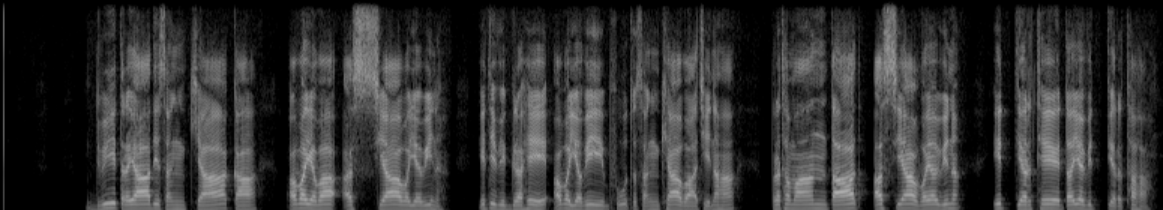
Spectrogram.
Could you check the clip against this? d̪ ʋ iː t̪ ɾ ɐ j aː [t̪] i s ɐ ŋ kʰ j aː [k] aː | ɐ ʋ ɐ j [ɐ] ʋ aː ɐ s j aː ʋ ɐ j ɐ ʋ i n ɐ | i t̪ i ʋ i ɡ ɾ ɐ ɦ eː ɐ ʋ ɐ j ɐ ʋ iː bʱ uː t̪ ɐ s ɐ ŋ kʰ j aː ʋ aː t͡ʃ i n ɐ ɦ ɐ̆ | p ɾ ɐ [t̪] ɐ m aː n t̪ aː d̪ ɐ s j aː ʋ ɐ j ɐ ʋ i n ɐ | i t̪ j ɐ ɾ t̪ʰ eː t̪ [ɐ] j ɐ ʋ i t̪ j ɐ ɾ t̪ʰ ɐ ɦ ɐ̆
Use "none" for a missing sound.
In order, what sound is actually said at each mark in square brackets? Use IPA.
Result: d̪, k, ɐ, t̪ʰ, ɐ

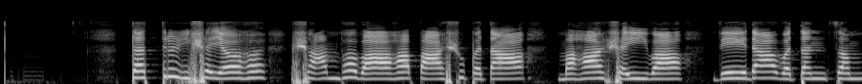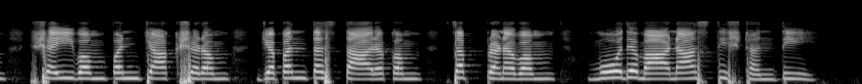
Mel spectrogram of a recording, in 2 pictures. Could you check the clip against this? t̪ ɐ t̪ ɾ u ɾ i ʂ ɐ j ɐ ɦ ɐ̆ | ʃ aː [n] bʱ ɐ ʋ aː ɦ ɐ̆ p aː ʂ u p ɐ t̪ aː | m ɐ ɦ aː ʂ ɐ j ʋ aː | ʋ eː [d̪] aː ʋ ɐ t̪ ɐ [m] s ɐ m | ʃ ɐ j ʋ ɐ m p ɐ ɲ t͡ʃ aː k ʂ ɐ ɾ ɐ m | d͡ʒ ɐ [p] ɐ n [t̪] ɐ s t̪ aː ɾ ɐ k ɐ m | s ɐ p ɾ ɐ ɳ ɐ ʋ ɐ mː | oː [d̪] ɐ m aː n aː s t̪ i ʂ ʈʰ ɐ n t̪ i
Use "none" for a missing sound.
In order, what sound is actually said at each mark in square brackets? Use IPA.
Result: m, d̪, n, p, t̪, d̪

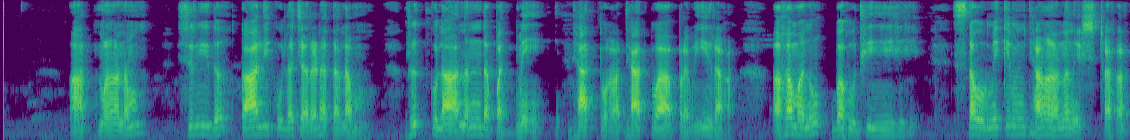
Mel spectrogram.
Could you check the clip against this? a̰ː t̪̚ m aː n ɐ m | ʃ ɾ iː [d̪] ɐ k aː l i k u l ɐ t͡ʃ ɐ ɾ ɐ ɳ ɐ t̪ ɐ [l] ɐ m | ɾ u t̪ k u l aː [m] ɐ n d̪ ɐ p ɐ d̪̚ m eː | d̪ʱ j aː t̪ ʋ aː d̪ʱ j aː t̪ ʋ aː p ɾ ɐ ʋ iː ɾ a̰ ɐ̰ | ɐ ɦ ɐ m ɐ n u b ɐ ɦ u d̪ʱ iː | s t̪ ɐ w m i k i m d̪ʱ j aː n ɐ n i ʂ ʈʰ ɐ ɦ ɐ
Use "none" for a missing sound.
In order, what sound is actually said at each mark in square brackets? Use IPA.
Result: d̪, l, n

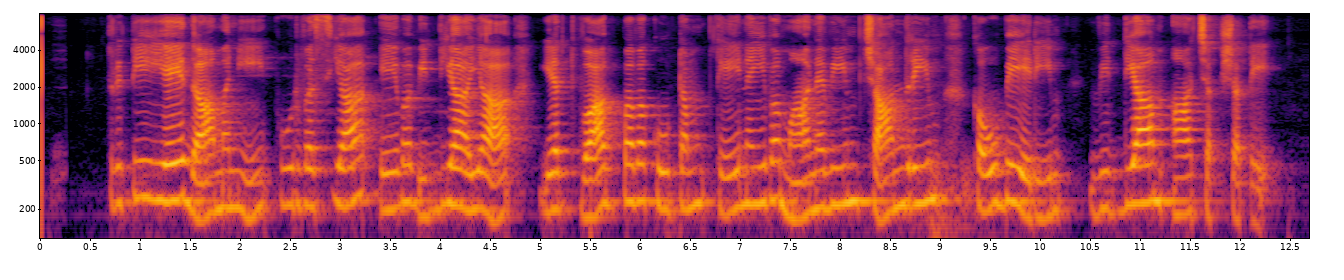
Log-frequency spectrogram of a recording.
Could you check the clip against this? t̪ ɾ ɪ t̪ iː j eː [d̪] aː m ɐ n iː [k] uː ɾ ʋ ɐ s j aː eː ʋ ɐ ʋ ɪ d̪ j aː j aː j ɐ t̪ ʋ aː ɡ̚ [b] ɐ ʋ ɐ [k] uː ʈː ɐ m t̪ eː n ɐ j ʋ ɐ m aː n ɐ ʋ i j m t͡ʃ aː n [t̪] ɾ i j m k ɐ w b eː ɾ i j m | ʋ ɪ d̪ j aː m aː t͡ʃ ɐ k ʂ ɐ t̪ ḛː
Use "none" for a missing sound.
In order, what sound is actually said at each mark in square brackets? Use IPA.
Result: d̪, p, b, k, d̪

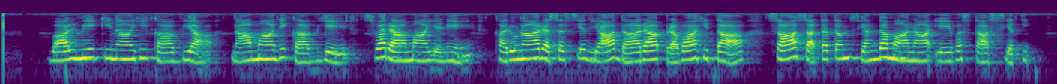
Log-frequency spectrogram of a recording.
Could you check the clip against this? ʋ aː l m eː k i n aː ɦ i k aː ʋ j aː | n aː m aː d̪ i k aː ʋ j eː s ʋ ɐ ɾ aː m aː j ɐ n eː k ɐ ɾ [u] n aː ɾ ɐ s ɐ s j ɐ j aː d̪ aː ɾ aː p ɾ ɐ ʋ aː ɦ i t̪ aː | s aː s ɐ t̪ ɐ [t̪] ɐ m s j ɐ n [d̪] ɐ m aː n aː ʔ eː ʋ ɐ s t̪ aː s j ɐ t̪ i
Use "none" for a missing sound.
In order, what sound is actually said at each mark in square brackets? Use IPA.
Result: u, t̪, d̪

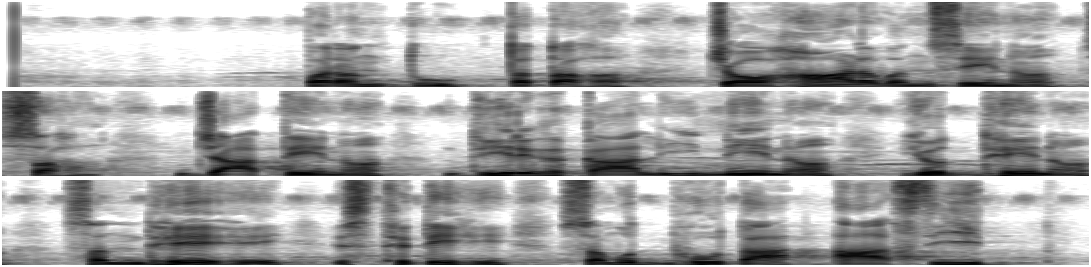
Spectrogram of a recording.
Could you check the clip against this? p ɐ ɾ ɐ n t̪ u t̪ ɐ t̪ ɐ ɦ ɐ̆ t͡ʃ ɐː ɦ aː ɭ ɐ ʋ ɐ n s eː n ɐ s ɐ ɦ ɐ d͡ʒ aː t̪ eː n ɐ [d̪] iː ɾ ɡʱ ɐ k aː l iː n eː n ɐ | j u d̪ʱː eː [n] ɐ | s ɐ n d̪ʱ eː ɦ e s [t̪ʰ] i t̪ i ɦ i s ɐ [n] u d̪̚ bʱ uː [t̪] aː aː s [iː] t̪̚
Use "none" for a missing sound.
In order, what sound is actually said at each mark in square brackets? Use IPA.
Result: d̪, n, t̪ʰ, m, t̪, iː

